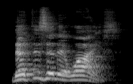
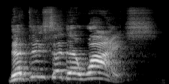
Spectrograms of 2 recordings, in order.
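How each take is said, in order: First: Said in the usual way. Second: Loud, high, drawn-out jeer. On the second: Real, not acted. Speaker mocking Benin people to his viewers, loud jeer. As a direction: jeer it out loudly, stretching the words.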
